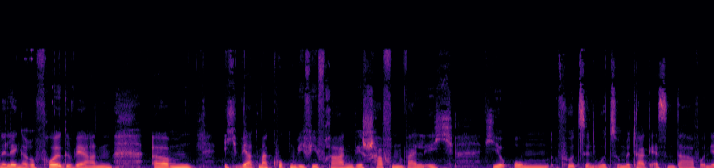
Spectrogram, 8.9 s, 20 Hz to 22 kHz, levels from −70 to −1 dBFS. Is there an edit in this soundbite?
no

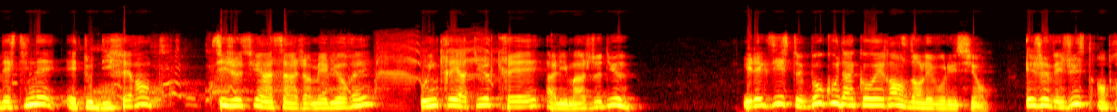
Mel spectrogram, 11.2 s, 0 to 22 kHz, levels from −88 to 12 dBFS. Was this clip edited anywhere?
no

